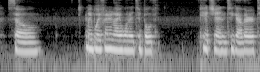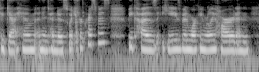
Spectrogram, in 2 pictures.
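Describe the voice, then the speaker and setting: Speaking at a fairly slow pace, a woman has a somewhat breathy voice of medium pitch and a dark, mellow tone. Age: 20s. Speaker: budgeting vlogger. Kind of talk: casual vlog talk.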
